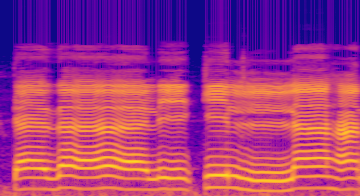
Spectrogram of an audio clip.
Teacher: hujung lidah keluarkan sikit untuk zal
